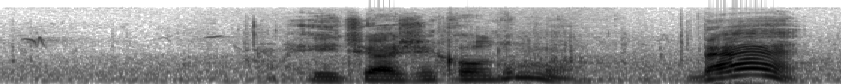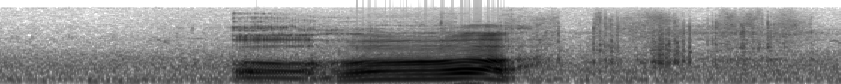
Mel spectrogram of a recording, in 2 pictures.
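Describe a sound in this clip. A man asks a question in a calm, close voice.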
